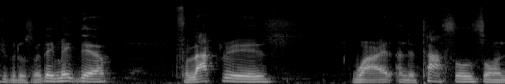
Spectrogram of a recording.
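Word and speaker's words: phylacteries: Uh, how do you pronounce the word, producer? P H Y L A C T E. felacttories. Thank you for They make their felactories wide and the tassels on their garments long.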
